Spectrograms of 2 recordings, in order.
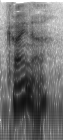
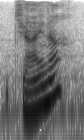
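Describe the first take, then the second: First: The word begins with a hard K sound. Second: The word begins with a soft J-like sound. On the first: "If you just take the C-I-N-A" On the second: "or if we pronounce it as a soft C"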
